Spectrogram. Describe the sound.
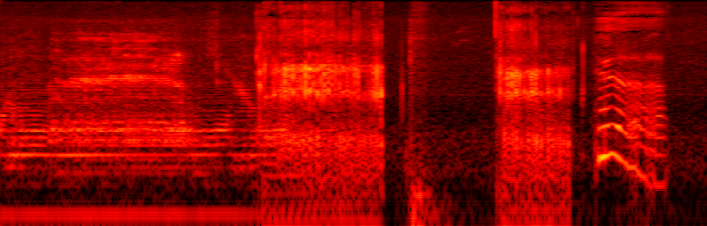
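A voice imitates a didgeridoo: a low, buzzing drone that holds steady for a couple of seconds, then breaks into rough, growling bursts and ends with a wavering, wobbling hum.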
